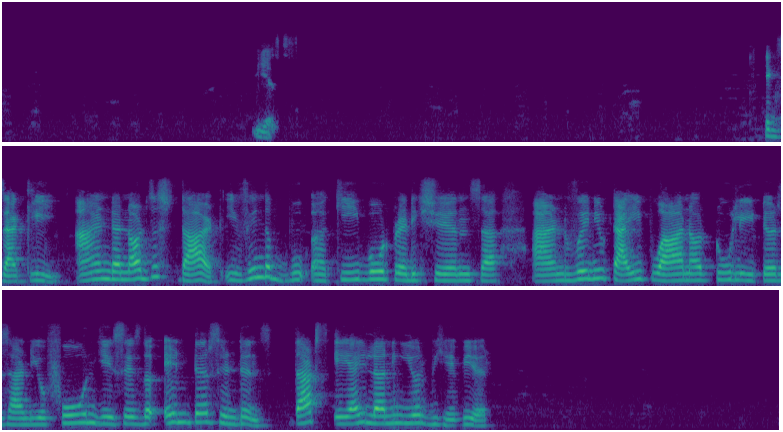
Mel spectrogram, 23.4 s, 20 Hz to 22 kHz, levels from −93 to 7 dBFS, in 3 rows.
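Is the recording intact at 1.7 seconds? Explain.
Yes, the speech at 1.7 seconds is intact, carried cleanly through the call path with no dropout, glitch or other fault at that moment.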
